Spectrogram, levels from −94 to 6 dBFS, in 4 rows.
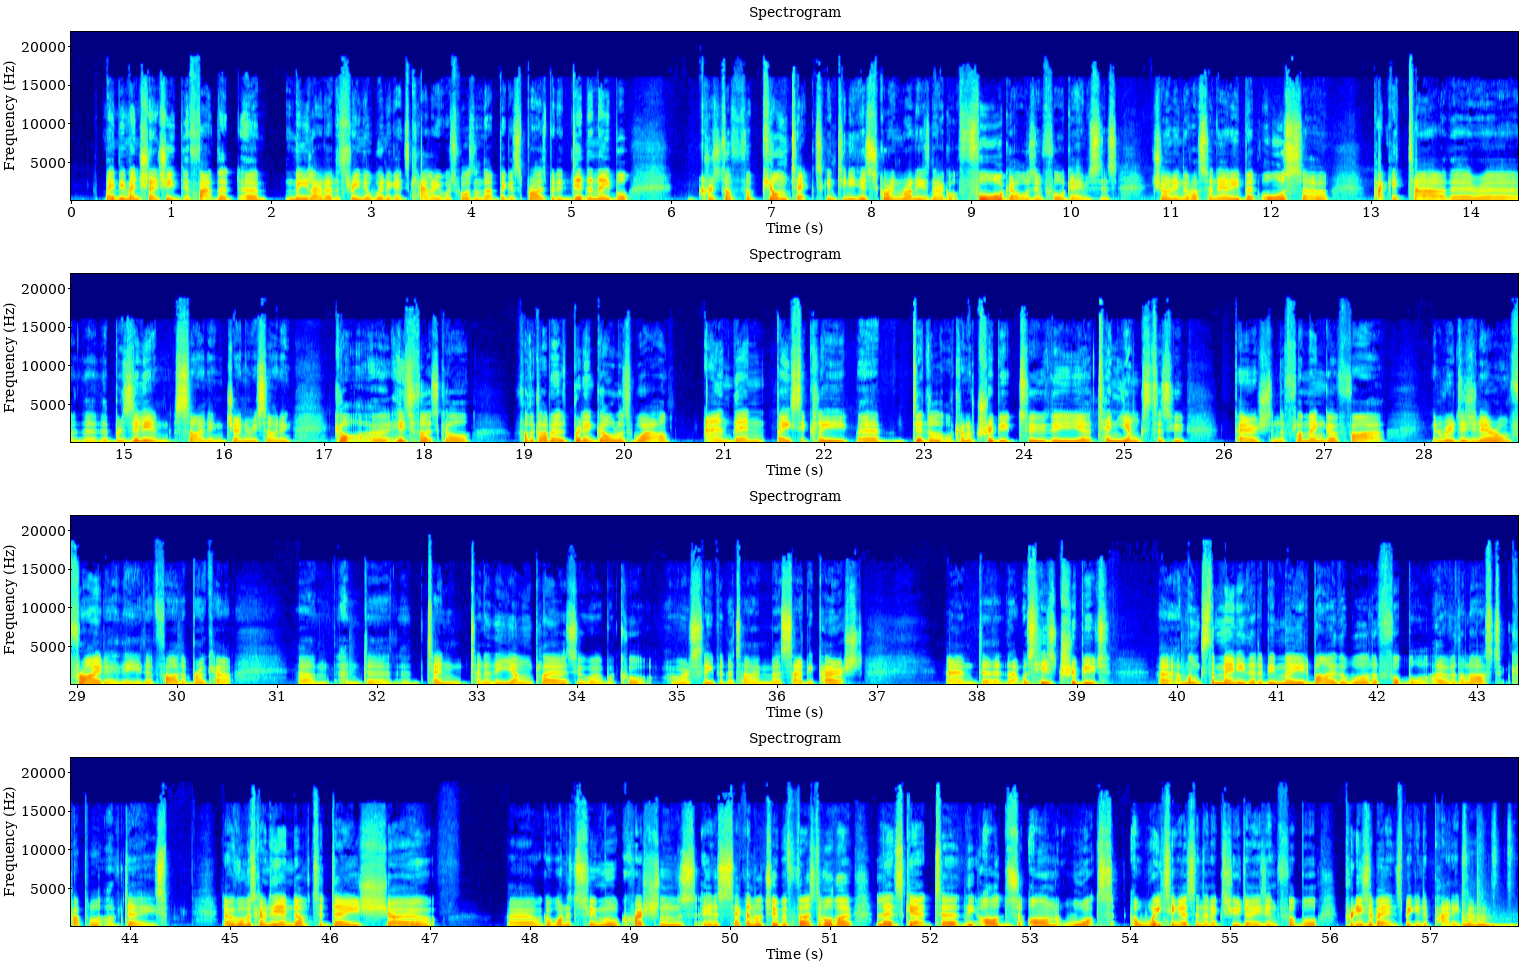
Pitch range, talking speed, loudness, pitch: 110-145 Hz, 205 wpm, -23 LUFS, 120 Hz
